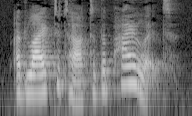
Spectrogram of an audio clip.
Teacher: the O in Pilot becomes uh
